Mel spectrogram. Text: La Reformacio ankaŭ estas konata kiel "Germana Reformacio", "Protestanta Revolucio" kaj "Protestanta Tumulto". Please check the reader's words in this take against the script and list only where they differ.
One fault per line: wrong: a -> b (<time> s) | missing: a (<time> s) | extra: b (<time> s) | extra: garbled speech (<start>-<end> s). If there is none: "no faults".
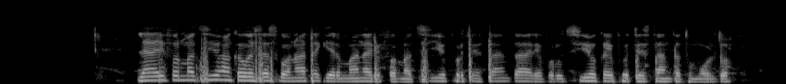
missing: kiel (3.2 s)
